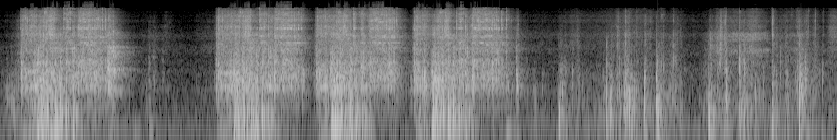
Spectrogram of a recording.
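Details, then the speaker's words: Cold start attempt: repeated one-second rasping starter-cord pulls with pauses, engine never catches; hard cold start. "all right servers count how many times I had to do that huh oh she's still down"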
